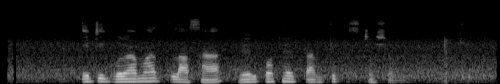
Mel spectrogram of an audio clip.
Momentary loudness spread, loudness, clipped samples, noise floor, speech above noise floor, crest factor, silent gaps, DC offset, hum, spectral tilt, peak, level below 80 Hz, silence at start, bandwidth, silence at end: 22 LU; -26 LUFS; under 0.1%; -45 dBFS; 20 dB; 20 dB; none; under 0.1%; none; -8 dB/octave; -8 dBFS; -64 dBFS; 0.1 s; 9 kHz; 0.05 s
